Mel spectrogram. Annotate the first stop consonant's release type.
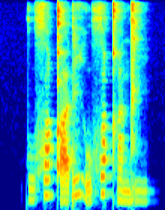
plain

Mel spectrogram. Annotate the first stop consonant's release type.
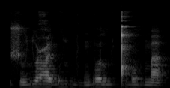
implosive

